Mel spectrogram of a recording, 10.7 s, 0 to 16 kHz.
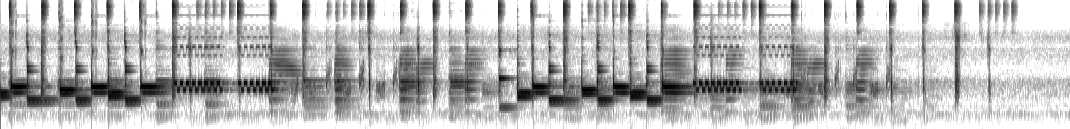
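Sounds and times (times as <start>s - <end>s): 
original phone ringtone with chirrupy call: 0.0s - 3.1s, 5.0s - 8.3s.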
